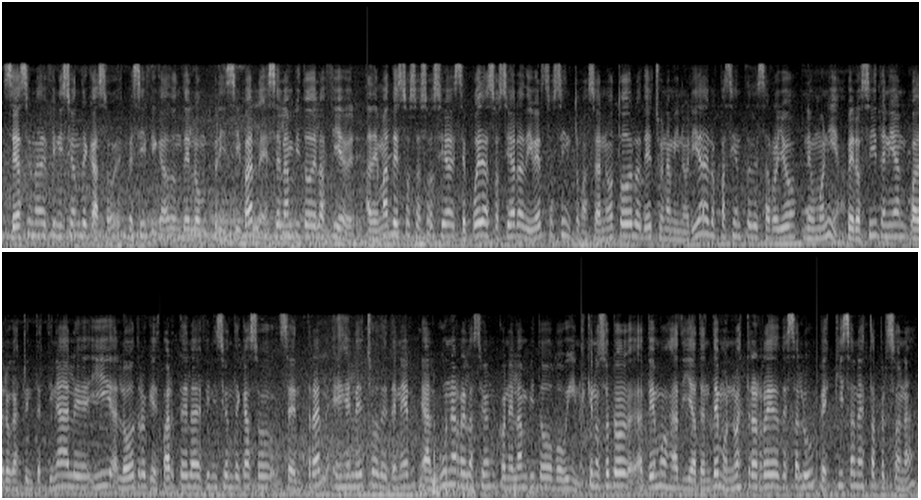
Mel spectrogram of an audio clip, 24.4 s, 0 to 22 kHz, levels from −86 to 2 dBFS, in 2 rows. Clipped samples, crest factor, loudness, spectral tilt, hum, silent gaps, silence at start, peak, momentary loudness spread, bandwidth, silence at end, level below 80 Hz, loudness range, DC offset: under 0.1%; 20 dB; -26 LUFS; -5 dB/octave; none; none; 0 s; -6 dBFS; 5 LU; 8.2 kHz; 0 s; -38 dBFS; 3 LU; under 0.1%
